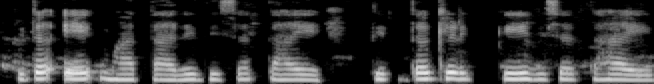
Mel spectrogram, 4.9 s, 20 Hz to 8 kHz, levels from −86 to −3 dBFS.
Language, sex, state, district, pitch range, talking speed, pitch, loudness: Marathi, female, Maharashtra, Dhule, 190-215 Hz, 110 wpm, 195 Hz, -21 LUFS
